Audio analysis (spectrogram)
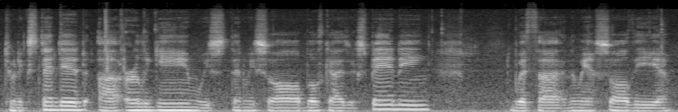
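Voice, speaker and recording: A man with a stuffy, sniffly nose giving excitable play-by-play commentary on a strategy game replay, with casual asides, on an old microphone. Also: on the low side, measured pace, a little hiss or hum. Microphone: old microphone he wants replaced.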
